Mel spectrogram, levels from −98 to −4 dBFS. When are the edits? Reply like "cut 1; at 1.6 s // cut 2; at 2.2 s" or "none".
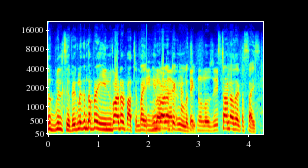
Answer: cut 1; at 1.9 s // cut 2; at 3.4 s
